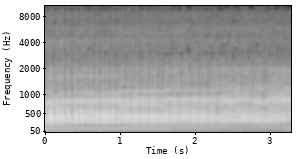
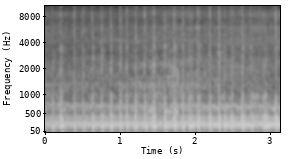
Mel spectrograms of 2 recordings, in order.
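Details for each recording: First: Old chainsaw with round chain, first cut in years: at full throttle burbles and four-strokes off the wood, then pitch drops and clears as chain bites; safely rich carburettor mixture. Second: Old chainsaw fitted with round chain sits at a fast, busy steady high-buzz idle with no throttle applied; the low-speed jet is set wrong and needs adjusting down.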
